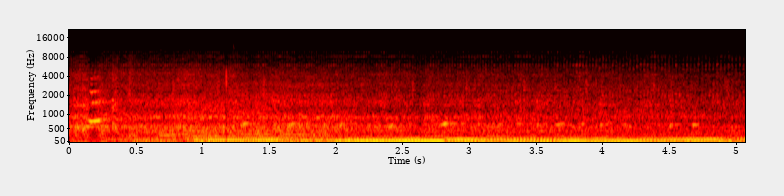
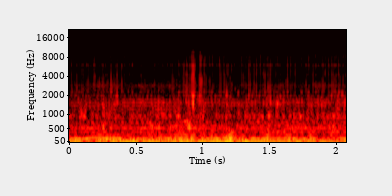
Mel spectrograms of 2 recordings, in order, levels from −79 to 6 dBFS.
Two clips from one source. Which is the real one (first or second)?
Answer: first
